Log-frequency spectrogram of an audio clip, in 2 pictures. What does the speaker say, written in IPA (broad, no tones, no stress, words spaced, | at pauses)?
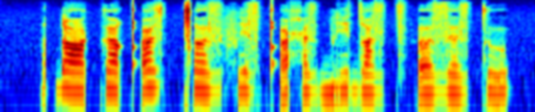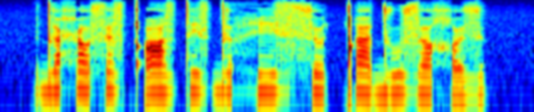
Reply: ɗɑ kəqʼɵz ǀʌzfizqʼɵħəz bidɑz t͡sʼʌz əztu | dəħɔsəz qʼɑztizdə hiz sɵǃa duzʌχɵz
